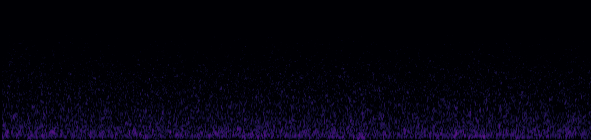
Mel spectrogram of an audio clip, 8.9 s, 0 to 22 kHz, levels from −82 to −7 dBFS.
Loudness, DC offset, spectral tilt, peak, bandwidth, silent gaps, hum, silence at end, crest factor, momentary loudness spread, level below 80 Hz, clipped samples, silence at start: -62 LUFS; under 0.1%; -3 dB/octave; -50 dBFS; 15.5 kHz; none; none; 0 s; 14 dB; 1 LU; -80 dBFS; under 0.1%; 0 s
